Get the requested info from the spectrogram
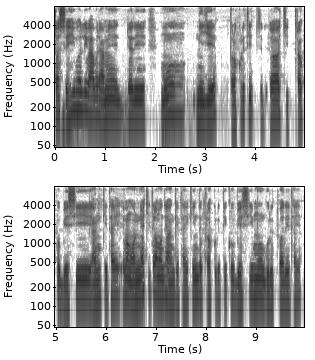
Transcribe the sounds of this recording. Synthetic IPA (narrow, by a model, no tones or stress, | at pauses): t̪ɔseɦibolibʱabɔɾeamed͡ʒɔd̪imũnid͡ʒe | pɾɔkɾut̪iɔt͡ʃit̪ɾɔkubesiaŋkit̪ʰaeebɔŋɔnjɔt͡ʃit̪ɾɔmɔd̪ʱjɔaŋkit̪ʰaekint̪upɾɔkɾut̪ikubesimũɡuɾut̪wɔd̪ejt̪ʰae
